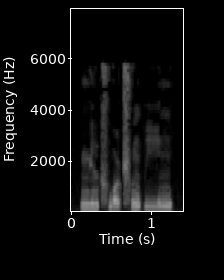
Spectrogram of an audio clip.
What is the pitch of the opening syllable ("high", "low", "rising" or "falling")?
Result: high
